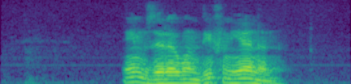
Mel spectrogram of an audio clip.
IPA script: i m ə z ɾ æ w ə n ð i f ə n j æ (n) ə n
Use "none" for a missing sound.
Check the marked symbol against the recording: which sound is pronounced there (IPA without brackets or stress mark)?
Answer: n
